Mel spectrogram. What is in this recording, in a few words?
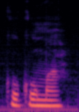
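"kukuma", Nigerian Pidgin, male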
